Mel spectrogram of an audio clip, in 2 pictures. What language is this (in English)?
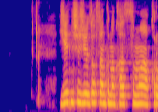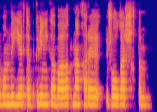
Kazakh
